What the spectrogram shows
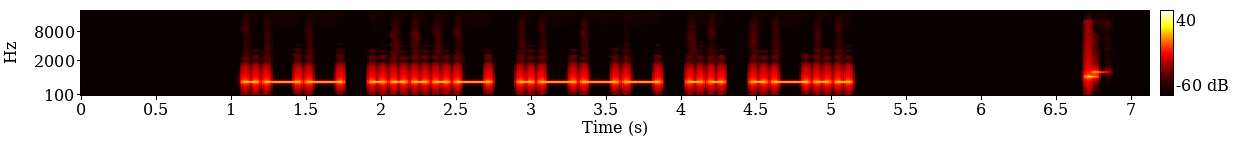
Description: Morse code, heard as a keyed tone, about 17 wpm, 700 Hz. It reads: W4JIL
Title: USA Call Signs 17wpm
